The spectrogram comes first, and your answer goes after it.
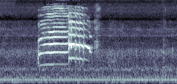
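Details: Female domestic cat meowing to be let outside during freezing cold weather: one clear, drawn-out meow lasting under a second, steady then falling slightly at the end, over a constant low indoor hum.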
